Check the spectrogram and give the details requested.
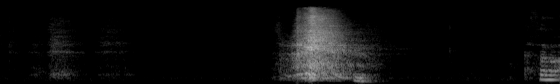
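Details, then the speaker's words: Man sneezing after sniffing detergent powder to provoke sneezes, complaining of nasal itching; short catching breaths build to one loud, explosive sneeze; single sneeze. "It's making me sneeze. Sneezing's intense. Oh, my nose is really itching. Wow, that was a hell of a build-up."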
